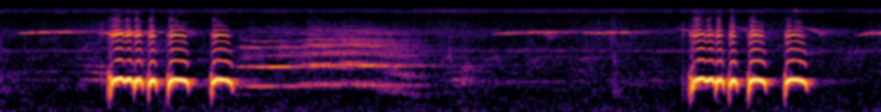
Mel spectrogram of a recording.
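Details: Local zebra dove song played to prompt other doves to answer. Two bursts of four or five full, ringing coos, with a fainter buzzy, wavering call from another bird between them.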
